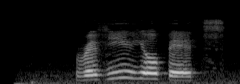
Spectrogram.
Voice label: bids british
